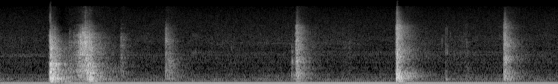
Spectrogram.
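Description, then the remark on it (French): A door being opened in a long corridor on the second floor: a handful of sharp wooden clunks and knocks, irregularly spaced over a few seconds, with no voices and a low steady hum underneath. “Il ouvre une porte et lui dit, va à ta chambre.”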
